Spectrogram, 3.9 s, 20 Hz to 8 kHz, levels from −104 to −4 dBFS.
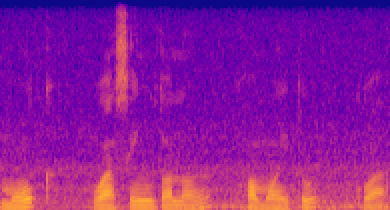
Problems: constant background noise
